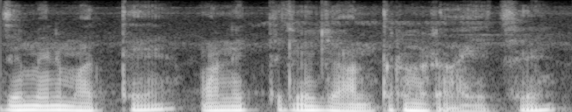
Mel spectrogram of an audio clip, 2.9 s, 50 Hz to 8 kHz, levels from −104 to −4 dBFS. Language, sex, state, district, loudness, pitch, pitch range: Bengali, male, West Bengal, Cooch Behar, -16 LUFS, 105 Hz, 95-115 Hz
